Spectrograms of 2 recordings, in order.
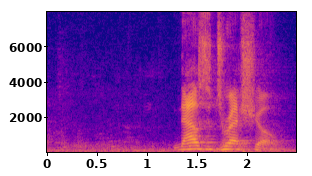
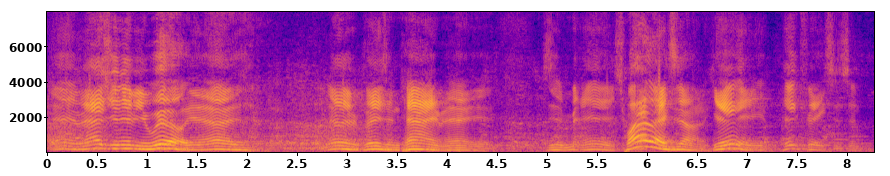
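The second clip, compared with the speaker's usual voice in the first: loose, laughing, careless narrator read; Norm's sloppy read; 4 dB louder than usual. Retold or imitated. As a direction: toss it off like you don't care. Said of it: "this is how he reads the sketch".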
